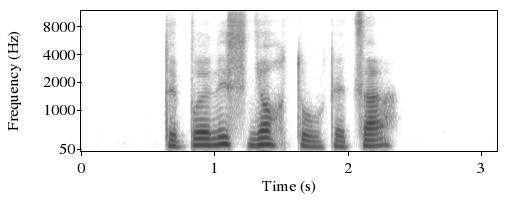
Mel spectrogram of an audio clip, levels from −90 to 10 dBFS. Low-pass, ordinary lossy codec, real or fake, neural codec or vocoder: 10.8 kHz; Opus, 16 kbps; fake; codec, 24 kHz, 0.9 kbps, WavTokenizer, large speech release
